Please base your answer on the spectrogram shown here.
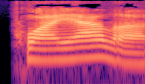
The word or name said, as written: Whyalla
